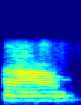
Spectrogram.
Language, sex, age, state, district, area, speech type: Tamil, male, 18-30, Tamil Nadu, Thanjavur, rural, conversation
